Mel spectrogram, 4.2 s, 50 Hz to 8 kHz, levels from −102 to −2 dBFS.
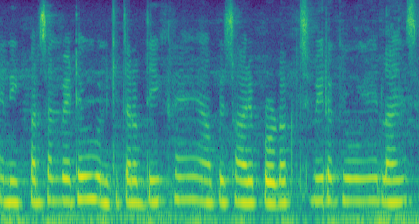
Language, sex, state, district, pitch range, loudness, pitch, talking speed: Hindi, female, Uttar Pradesh, Hamirpur, 255-275 Hz, -15 LUFS, 260 Hz, 285 wpm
